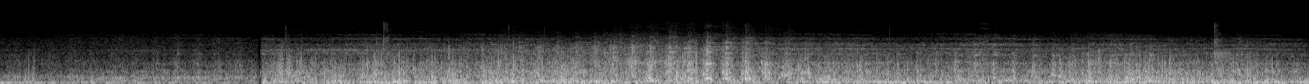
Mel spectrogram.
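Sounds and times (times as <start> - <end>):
freight train rolling past: 0.0 - 13.0
wheels clattering over rail joints: 9.0 - 13.0.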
